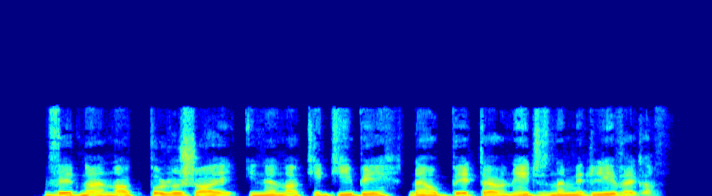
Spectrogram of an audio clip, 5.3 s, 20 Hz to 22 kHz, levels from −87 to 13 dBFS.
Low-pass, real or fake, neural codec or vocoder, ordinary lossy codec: 9.9 kHz; fake; vocoder, 22.05 kHz, 80 mel bands, Vocos; MP3, 64 kbps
